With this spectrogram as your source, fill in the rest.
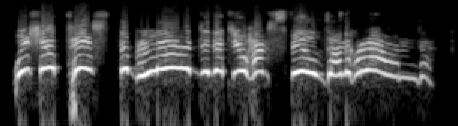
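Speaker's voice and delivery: shrill, very high, very loud goblin voice. Voicing the goblins again after the mic cut out: very goblin-esque voice. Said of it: "Let's try this again".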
